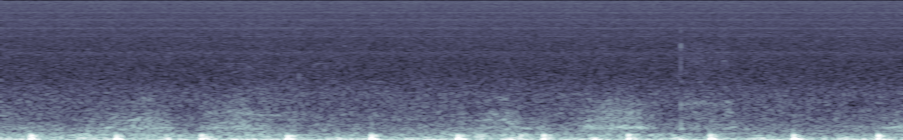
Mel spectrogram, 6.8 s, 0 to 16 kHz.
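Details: Steady, low thumping heartbeat at about 94 beats a minute with faint room hum; normal heart sounds.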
